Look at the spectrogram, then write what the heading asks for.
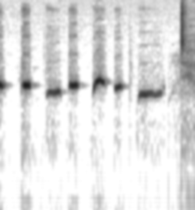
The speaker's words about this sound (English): I heard somebody leave her house in the middle of the night. He was whistling as he walked across my yard. And he whistled.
